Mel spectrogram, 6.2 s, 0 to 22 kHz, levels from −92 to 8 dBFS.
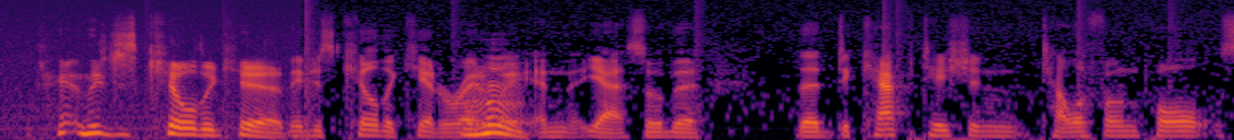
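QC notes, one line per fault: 1.50–6.17 s, overdone noise removal: room noise drops and breaks up into twinkling specks, as over-strong noise reduction cuts quiet bands.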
